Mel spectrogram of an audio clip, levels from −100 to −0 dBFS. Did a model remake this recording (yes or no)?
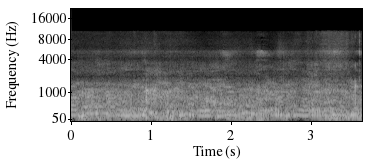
yes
